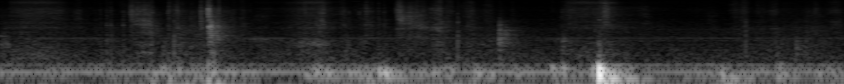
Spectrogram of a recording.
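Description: Paper pages of a CD album's photo booklet rustling and flipping as it is leafed through by hand, with one dull thump about four and a half seconds in.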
